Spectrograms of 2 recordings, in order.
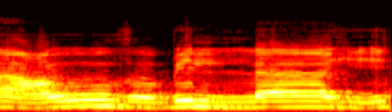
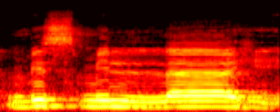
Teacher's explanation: তাজদিদের ডানে যখন জের হবে, জাস্ট জের হবে, তখন আল্লাহ শব্দের লামকে বারিক বা পাতলা করে পড়তে হবে।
